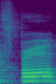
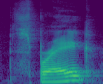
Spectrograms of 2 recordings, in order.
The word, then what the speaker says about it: Sprague: And I'm like, hey, Tom, actually, that's it's not Sprug, it's Sprague.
